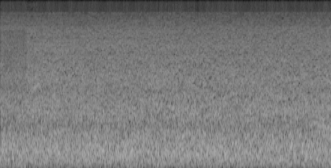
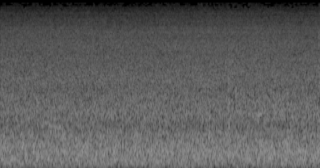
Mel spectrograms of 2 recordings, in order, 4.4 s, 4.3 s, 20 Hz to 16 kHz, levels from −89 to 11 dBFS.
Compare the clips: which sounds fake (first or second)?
first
